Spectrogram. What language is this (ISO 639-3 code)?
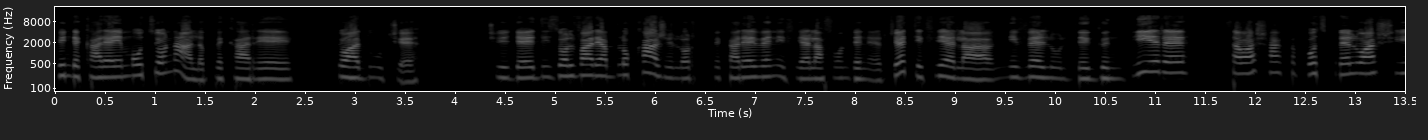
ron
